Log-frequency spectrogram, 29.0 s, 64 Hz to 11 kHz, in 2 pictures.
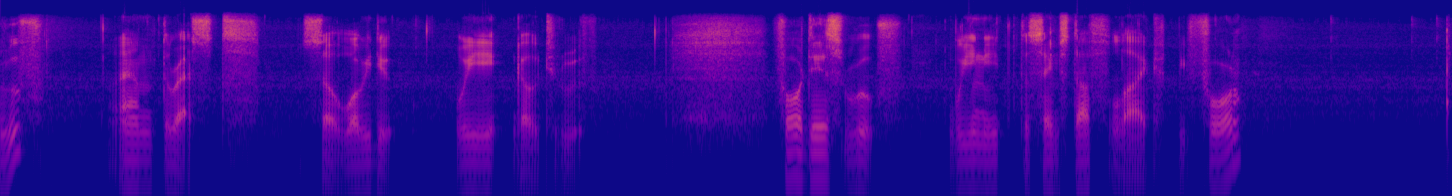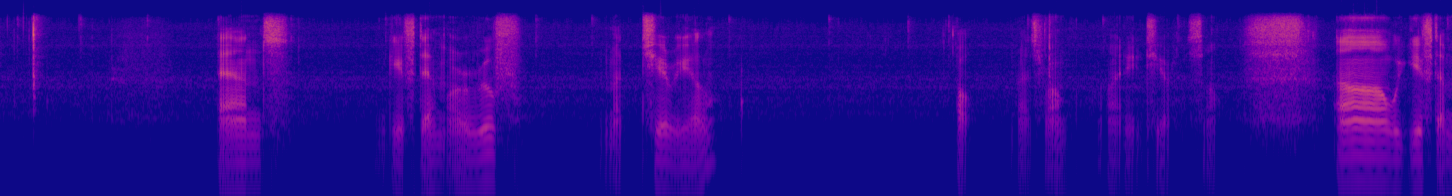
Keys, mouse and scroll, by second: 4.1-5.8 drag, 10.5 ctrl+v, 12.1-13.3 drag, 18.5-20.5 drag.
